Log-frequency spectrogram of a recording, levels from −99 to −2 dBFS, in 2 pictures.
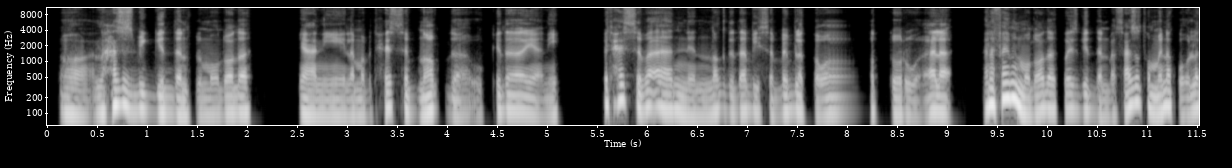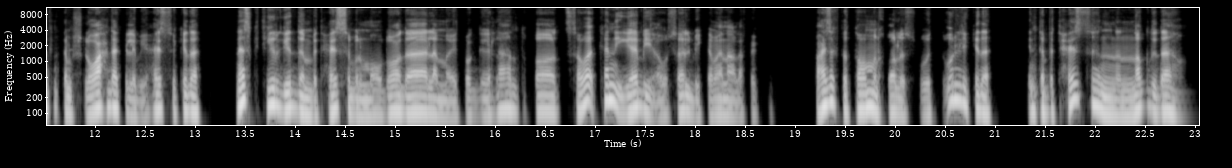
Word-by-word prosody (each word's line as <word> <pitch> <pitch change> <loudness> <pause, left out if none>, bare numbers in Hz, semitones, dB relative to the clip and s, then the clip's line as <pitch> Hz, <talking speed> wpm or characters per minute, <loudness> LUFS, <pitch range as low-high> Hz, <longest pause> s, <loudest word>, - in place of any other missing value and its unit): آه، 95 -3 -1
أنا 105 +2 0
حاسس 145 +3 +5
بيك 115 +1 +1
جدًا 105 -3 +1
في 90 - -17
الموضوع 95 +2 -1
ده، 105 0 +2 0.5
يعني 90 -1 +2
لمّا 90 0 -2
بتحس 120 +8 -2
بنقد 105 0 0
أو 95 +1 -6
كده 110 -1 +2
يعني، 95 -1 -2 0.4
بتحس 165 +1 +2
بقى 125 0 +4
إن 110 -5 +1
النقد 95 +6 -3
ده 110 +2 +1
بيسبب 110 0 -3
لك 110 -2 +2
توتر 100 +1 -4
وقلق، 100 +4 +3 0.4
أنا 150 - +9
فاهم 195 +6 +8
الموضوع 110 - +6
ده 120 0 +2
كويس 120 0 -3
جدًا، 110 -6 -3
بس 90 0 -6
عايز 140 - +5
أطمنّك 135 -4 +2
وأقول 100 +3 -2
لك 125 +1 -1
أنت 125 - -9
مش 95 -2 -6
لوحدك 130 +4 +4
اللي 95 -2 -3
بيحس 105 +8 -5
كده، 105 0 0 0.4
ناس 165 +4 +5
كتير 150 0 0
جدًا 120 -6 +1
بتحس 105 +6 -1
بالموضوع 95 +3 -2
ده 105 0 +3
لمّا 90 -5 -2
يتوجه 95 +2 -9
لها 115 +5 -3
انتقاد، 110 -1 -3
سواء 175 - +1
كان 175 +1 +2
إيجابي 110 -3 +1
أو 85 +3 -8
سلبي 105 -2 -3
كمان 90 +2 -5
على 85 -1 -6
فكرة، 95 0 -21 0.4
فعايزك 145 +5 +3
تطمّن 120 -2 +1
خالص، 100 -6 -5
وتقول 105 - -3
لي 165 -4 +1
كده 110 -6 -1 0.4
أنت 110 +1 -2
بتحس 165 - -3
إن 105 -10 +1
النقد 115 +9 -2
ده، 105 -6 -1
105 Hz, 180 wpm, -25 LUFS, 95-120 Hz, 0.5 s, أنا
